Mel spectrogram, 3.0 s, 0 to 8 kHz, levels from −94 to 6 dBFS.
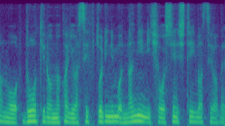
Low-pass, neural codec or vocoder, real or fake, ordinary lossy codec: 7.2 kHz; codec, 16 kHz in and 24 kHz out, 0.6 kbps, FocalCodec, streaming, 2048 codes; fake; none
